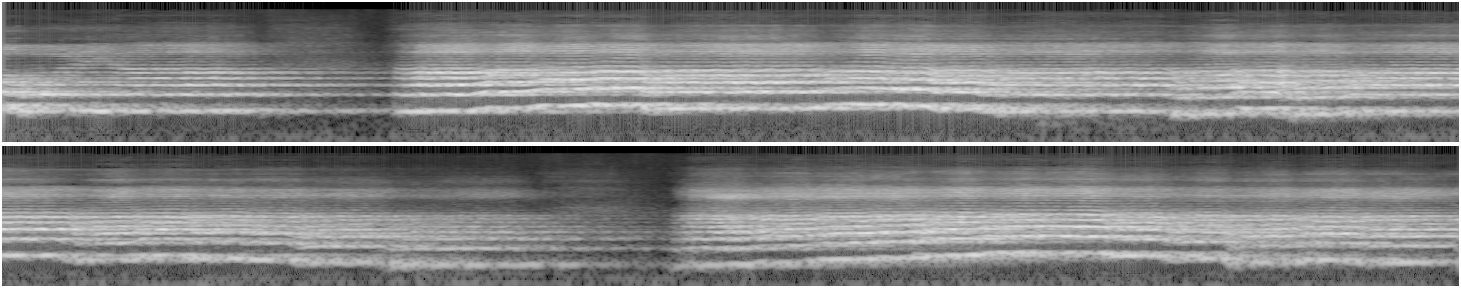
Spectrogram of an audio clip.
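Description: Choir singing a slow sacred Latin piece in several sustained voices. A phrase dies away about three seconds in and again about sixteen seconds in, each followed at once by a new entry.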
